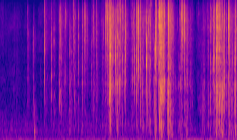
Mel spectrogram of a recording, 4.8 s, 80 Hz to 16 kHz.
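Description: Wrapper of a 2017 Donruss Optic Football hobby pack being torn open and crinkled. It crackles for about a second and a half starting two seconds in, pauses briefly, then crackles again near the end.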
